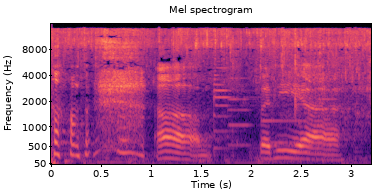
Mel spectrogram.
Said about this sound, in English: Now I'm in my sink. Sorry. Boy, you guys are really along for the ride today. Cleaning out the parrot water bowl.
